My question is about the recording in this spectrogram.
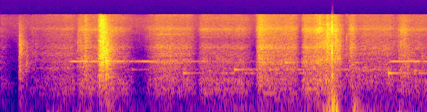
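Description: A wooden door being handled and opened: a few sharp knocks and clicks, the loudest a heavy thump about five seconds in. Faint sustained tones hum underneath.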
